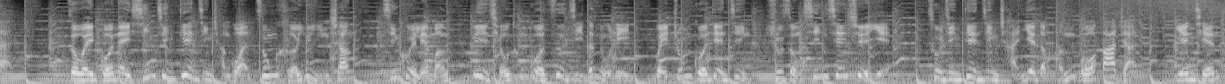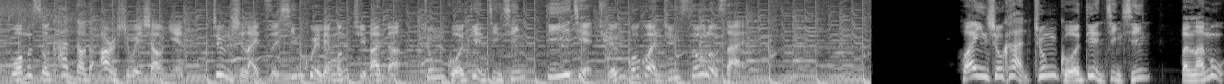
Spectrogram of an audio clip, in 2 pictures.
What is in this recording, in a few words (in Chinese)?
男 游戏解说 电竞, 国语男声配音; 中国电竞星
